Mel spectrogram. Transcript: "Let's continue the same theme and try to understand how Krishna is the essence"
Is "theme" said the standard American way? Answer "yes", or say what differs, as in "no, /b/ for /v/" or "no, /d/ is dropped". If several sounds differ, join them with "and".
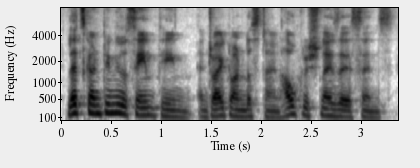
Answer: no, /t/ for /θ/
